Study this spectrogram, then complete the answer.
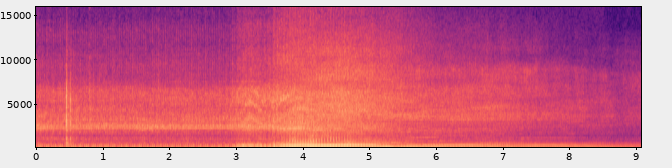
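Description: A Yamaha R1 motorcycle rides through a cone course at a Mod 1 test centre, its engine note rising as it accelerates into the run, then easing off as it slows, close and steady without talk.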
